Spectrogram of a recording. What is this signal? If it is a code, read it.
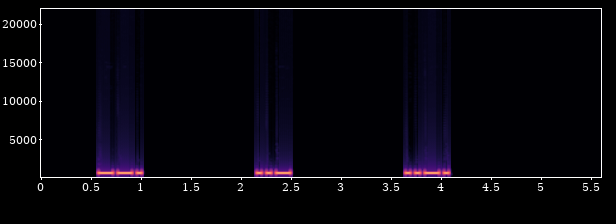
Morse code, heard as a keyed tone, about 25 wpm, spaced as for 7 wpm, 700 Hz. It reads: GUF
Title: USA Call Signs - 8x Character Spacing - 25wpm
